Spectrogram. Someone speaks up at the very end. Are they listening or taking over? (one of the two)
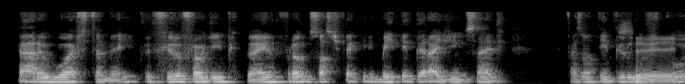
listening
